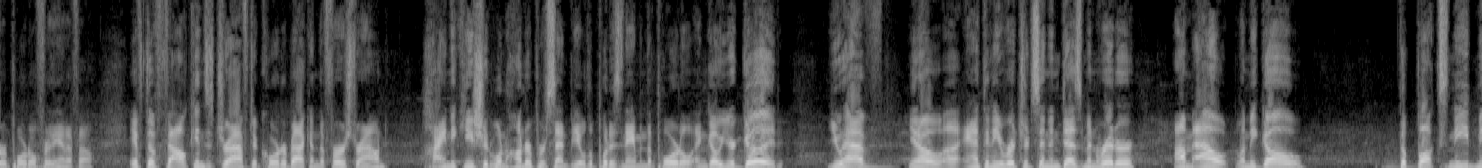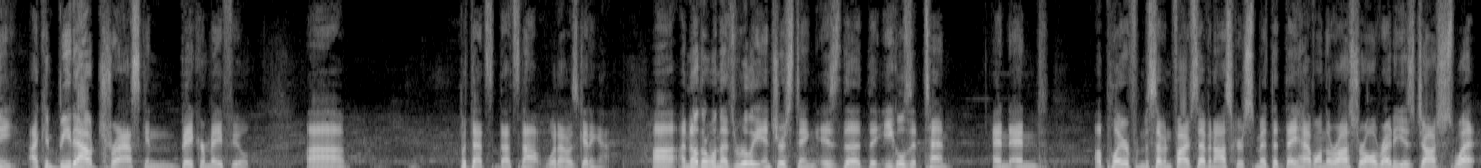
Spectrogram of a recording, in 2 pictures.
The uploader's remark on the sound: Live from Eagles Nest before The Draft Party.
